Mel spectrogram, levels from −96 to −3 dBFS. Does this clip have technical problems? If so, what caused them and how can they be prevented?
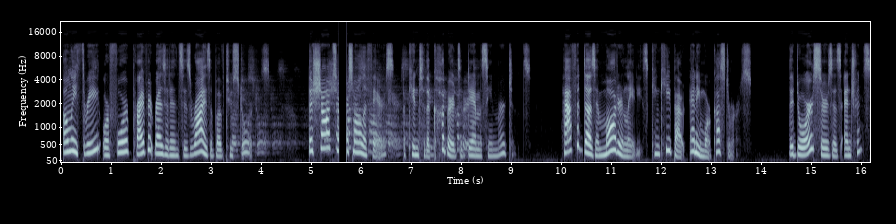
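Yes. From 3.34 to 8.51 s there is feedback echo between two devices: speech returns roughly every 0.3 s, at about 15 dB below the original, because a second device replays it into the microphone. A spectrogram shows faint, evenly spaced copies of each syllable. Prevent it by muting the speaker on one device, or by using headphones.

A playback stall cuts the sound out from 5.56 to 5.72 s, likely because the player ran out of data. The waveform shows a flat, silent gap of about 0.16 s. A larger jitter buffer prevents this.

Time-compressed catch-up follows from 5.72 to 5.86 s, with speech running at 2× speed but normal pitch. The waveform looks squeezed and has cross-fade seams. Avoiding the stall removes any need for this catch-up.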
